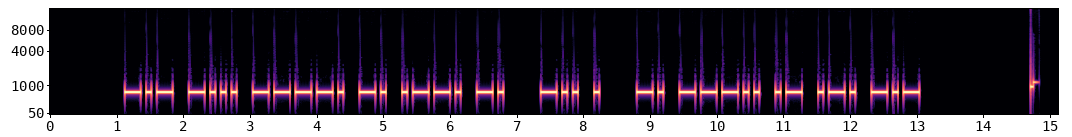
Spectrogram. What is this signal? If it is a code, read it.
Morse code, heard as a keyed tone, about 15 wpm, 700 Hz. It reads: KB9NPN DE N8ARK
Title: USA Callsign DE Callsign 15wpm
